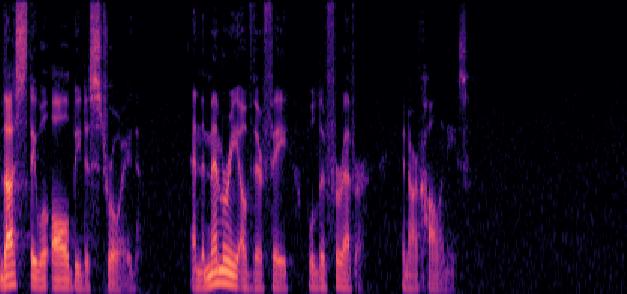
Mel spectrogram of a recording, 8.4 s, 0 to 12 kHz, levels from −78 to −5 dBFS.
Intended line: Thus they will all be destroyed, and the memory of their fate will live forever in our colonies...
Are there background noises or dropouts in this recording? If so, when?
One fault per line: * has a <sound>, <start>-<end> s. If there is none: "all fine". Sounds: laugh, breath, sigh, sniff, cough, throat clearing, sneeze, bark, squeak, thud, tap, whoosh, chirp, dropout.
all fine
